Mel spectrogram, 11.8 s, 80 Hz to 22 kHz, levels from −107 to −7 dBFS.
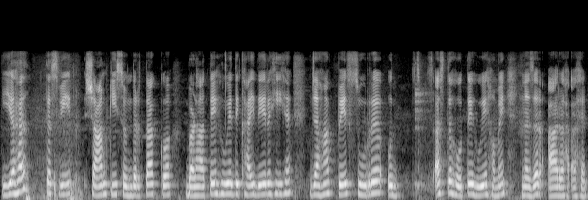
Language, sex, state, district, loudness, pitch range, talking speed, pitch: Hindi, female, Uttarakhand, Tehri Garhwal, -24 LUFS, 180-205 Hz, 120 wpm, 195 Hz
